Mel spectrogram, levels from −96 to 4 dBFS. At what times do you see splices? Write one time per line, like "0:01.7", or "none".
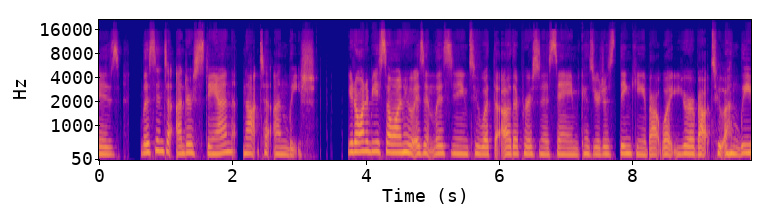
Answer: none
